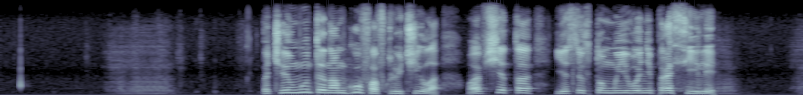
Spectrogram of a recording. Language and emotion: Russian, angry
